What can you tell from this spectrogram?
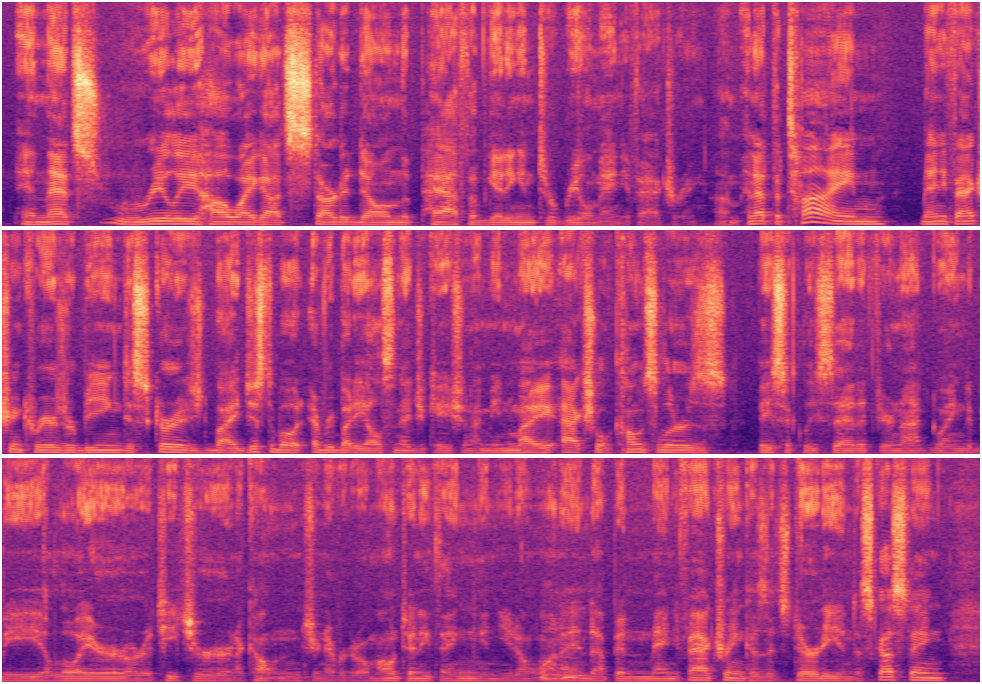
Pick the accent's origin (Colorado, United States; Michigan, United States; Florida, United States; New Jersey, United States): Michigan, United States; Ishpeming; And you worked in my hometown.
